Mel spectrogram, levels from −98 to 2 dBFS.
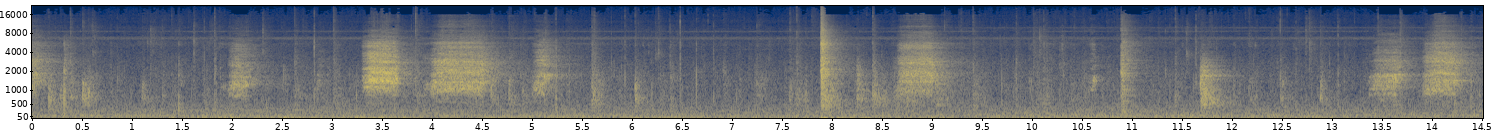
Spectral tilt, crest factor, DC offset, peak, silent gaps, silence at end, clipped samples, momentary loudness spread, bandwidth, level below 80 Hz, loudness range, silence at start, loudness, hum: -2 dB/octave; 22 dB; under 0.1%; 0 dBFS; none; 0 s; under 0.1%; 19 LU; over 20 kHz; -36 dBFS; 10 LU; 0 s; -18 LUFS; none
